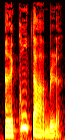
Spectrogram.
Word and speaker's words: comptable: Un comptable, so OM, remember it goes like on, all right? And then, strangely, this P is not pronounced.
